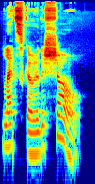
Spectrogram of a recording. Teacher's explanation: Then I have to go up and down on that one syllable. So I'll need to divide the syllable into two parts and really stretch out that vowel with a high pitch and a low pitch.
